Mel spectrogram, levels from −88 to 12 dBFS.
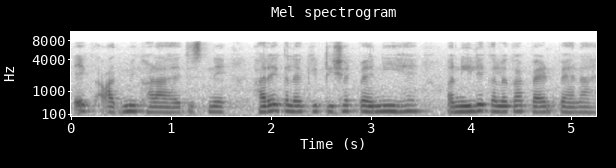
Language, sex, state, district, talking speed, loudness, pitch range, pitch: Hindi, female, Bihar, Darbhanga, 205 wpm, -27 LUFS, 165-185 Hz, 175 Hz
